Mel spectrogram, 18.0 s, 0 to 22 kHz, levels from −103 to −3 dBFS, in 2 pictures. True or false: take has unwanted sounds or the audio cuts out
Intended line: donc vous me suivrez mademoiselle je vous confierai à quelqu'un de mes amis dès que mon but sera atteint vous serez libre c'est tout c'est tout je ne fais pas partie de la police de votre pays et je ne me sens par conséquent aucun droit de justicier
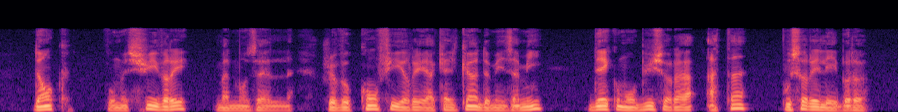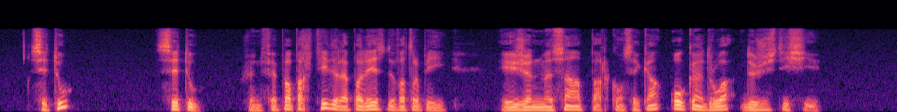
false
